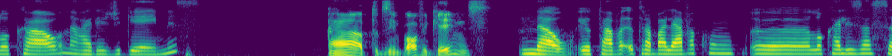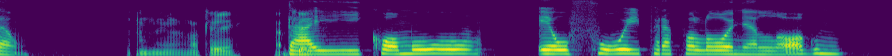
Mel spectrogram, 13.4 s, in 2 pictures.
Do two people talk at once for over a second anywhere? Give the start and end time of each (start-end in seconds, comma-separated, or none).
none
